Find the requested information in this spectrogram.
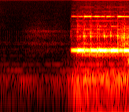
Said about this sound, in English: What the hell is that thing that's ringing? Her cellular telephone has grown quite loud. It is like large and plugged into the wall. Whatever that object is, it's weird.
